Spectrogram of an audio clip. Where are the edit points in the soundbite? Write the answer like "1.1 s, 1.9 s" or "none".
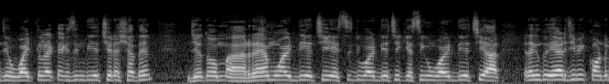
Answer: none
